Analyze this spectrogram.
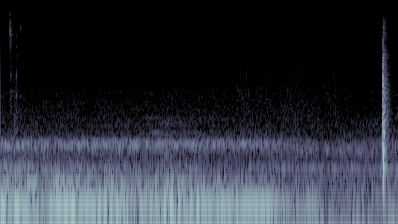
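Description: A woman sips a drink from a mug close to a microphone.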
